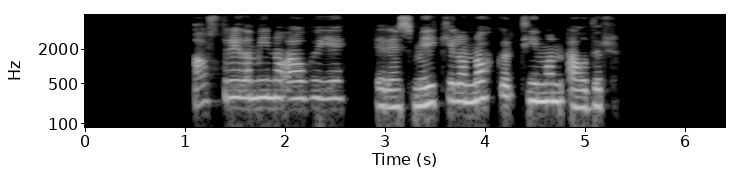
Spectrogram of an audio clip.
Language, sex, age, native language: Icelandic, female, 30-39, Icelandic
